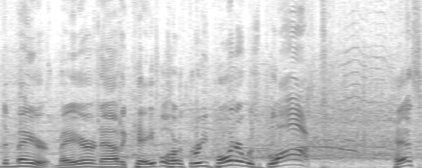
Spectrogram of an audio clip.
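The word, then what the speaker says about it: Koabel: we get a foul called against Duke Emma cable picks up the personal foul it's spelled k o a b l but pronounced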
